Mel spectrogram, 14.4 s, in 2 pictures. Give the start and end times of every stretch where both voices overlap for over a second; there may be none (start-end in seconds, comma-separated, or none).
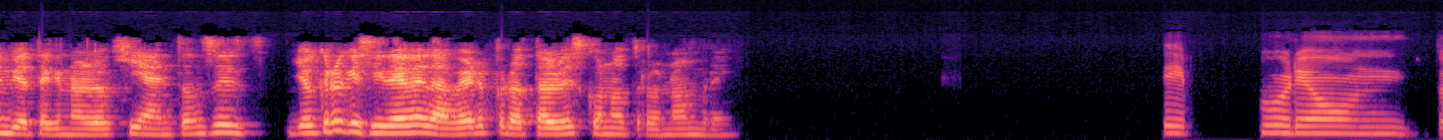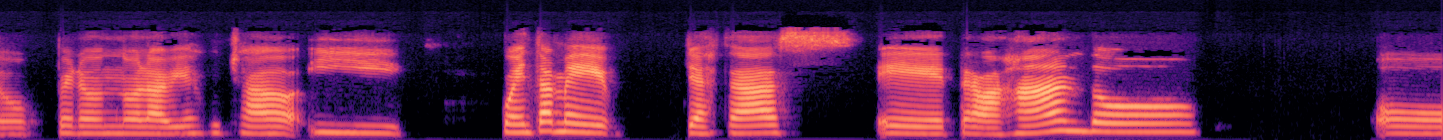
none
